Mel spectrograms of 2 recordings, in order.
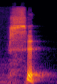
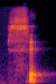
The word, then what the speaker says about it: sit: Sit. Sit. Not sit, but sit.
